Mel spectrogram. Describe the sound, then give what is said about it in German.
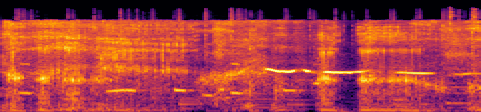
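A voice imitates snoring with rough, gurgling, grunt-like rasps that carry on steadily for several seconds, broken by a few brief whistly squeaks, at fairly loud level and with no words. “Jetzt schnarchen wir im Kopf”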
